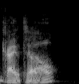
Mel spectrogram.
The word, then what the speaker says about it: Keitel: Keitel.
